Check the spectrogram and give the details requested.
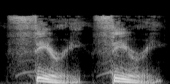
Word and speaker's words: theory: Teoría se dice theory. Ceceando. Theory con la TH inglesa.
